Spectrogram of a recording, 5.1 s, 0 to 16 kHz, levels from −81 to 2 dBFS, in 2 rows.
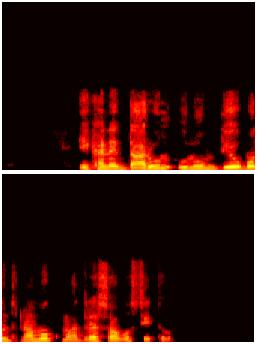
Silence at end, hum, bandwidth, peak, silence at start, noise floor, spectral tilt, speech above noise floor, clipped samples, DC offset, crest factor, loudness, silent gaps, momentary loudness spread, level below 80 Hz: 0.85 s; none; 8 kHz; -10 dBFS; 0.75 s; under -90 dBFS; -5.5 dB/octave; over 65 dB; under 0.1%; under 0.1%; 18 dB; -26 LUFS; none; 17 LU; -68 dBFS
